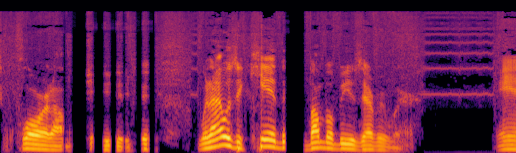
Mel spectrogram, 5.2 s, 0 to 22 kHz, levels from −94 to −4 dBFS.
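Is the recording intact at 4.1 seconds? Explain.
No, converter idle tones are present at 4.1 s, as they are across the whole clip. An undithered delta-sigma converter settles into repeating bit patterns on low-level input, producing a tone around 2 kHz, about 22 dB below the speech, with grainy noise under quiet passages.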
